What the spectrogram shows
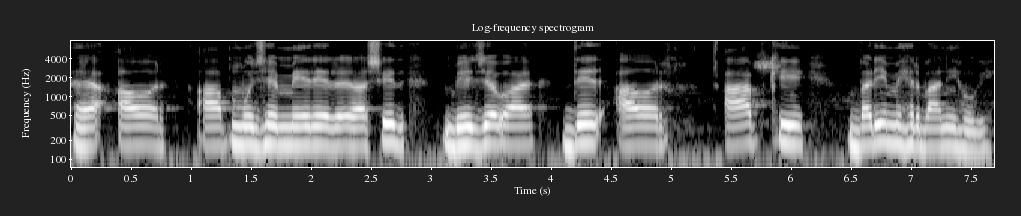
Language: Urdu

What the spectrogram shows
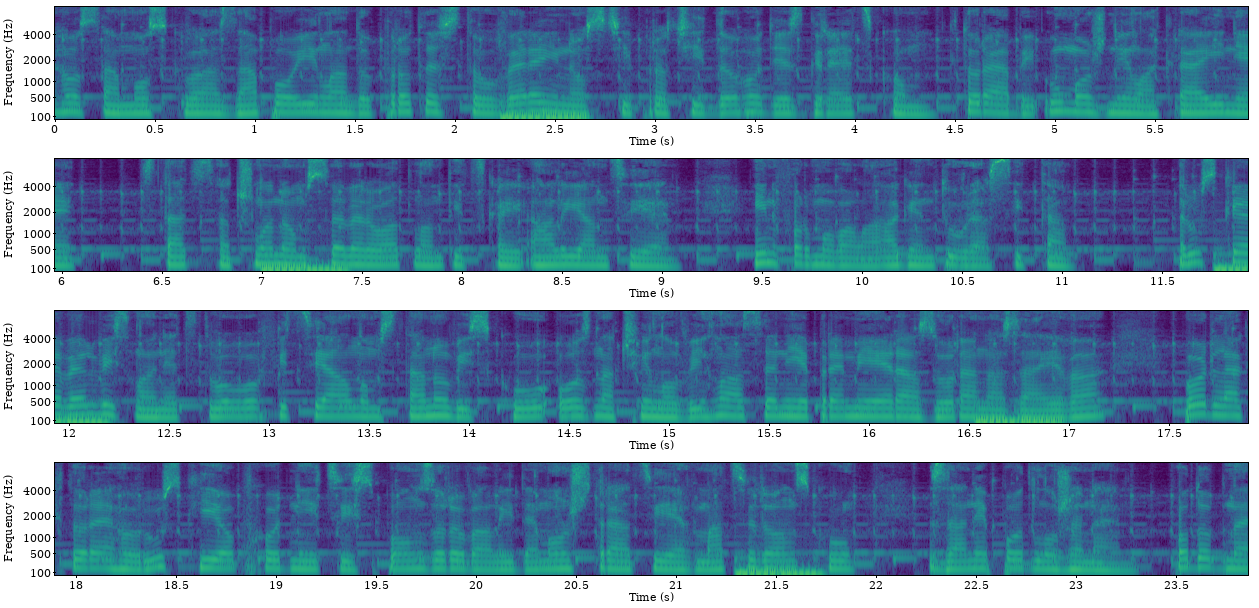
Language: Slovak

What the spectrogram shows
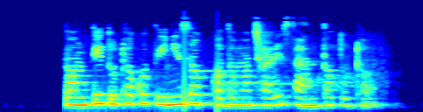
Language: Odia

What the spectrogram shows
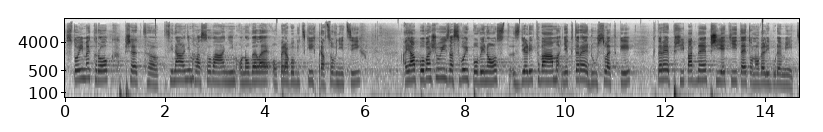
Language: Czech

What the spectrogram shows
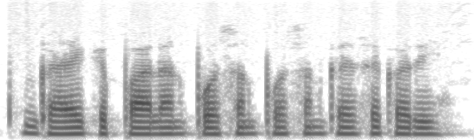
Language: Bhojpuri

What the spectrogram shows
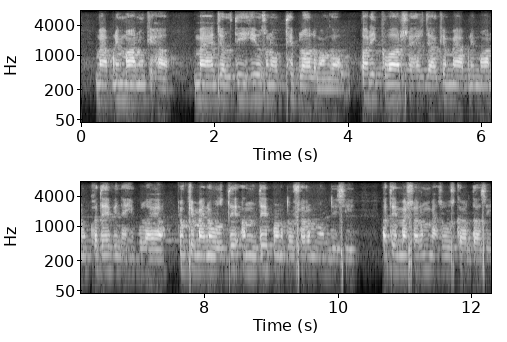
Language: Punjabi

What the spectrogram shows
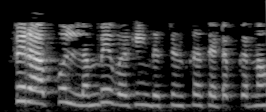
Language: Hindi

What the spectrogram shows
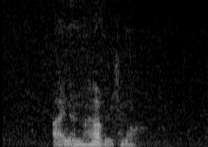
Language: German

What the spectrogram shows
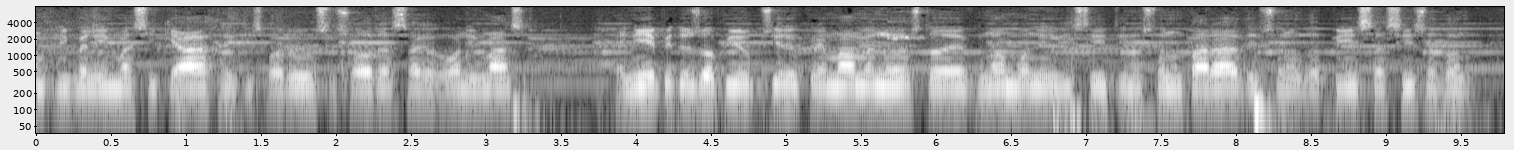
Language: Greek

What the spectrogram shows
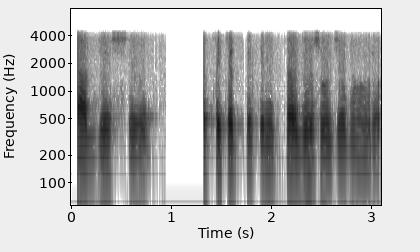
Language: Odia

